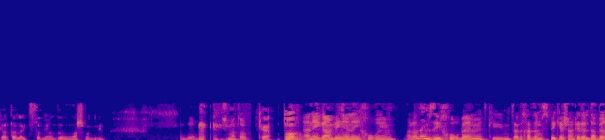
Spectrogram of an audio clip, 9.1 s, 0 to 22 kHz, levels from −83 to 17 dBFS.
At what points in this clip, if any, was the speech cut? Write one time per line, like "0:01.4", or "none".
0:03.8
0:04.5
